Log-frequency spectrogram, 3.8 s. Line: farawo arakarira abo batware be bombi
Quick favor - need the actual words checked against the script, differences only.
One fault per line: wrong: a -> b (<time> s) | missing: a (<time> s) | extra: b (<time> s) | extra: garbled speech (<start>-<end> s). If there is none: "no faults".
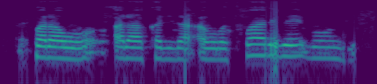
no faults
